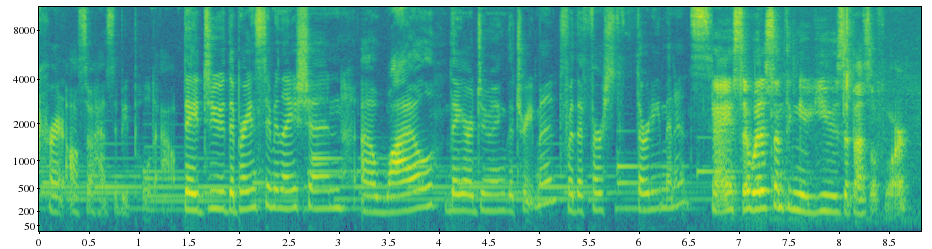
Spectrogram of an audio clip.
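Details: Adult speaker; normal speech.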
